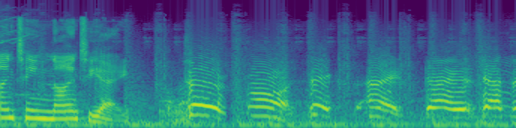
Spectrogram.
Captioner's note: on megaphone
